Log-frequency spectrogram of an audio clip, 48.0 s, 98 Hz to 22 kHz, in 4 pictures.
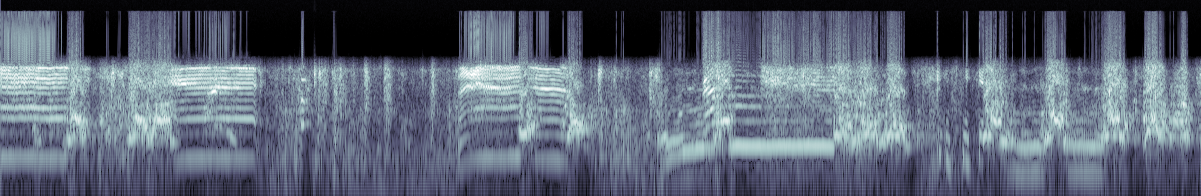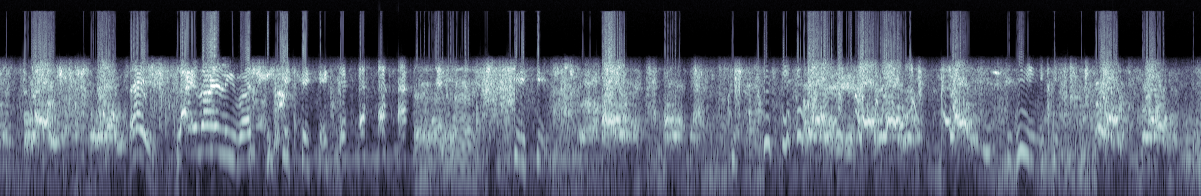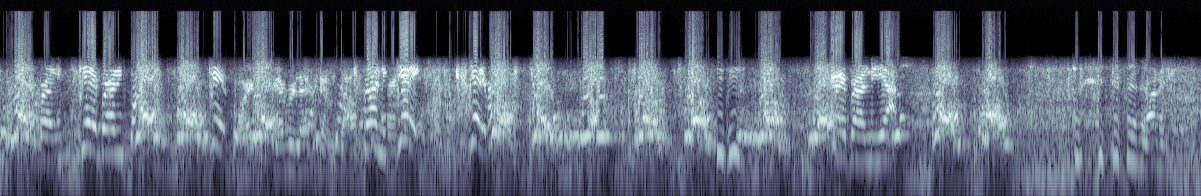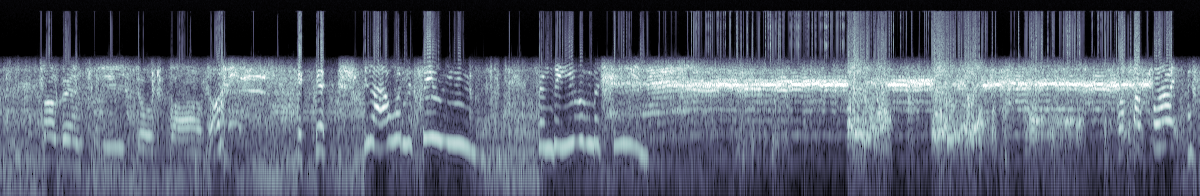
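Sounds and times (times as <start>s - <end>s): dog whining cry: 0.0s - 3.1s, 4.6s - 6.0s, 6.6s - 13.4s, 43.7s - 47.0s
dogs barking: 0.2s - 3.2s, 5.1s - 13.6s, 14.6s - 35.0s, 43.2s - 47.4s
small engine humming: 40.8s - 48.0s.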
